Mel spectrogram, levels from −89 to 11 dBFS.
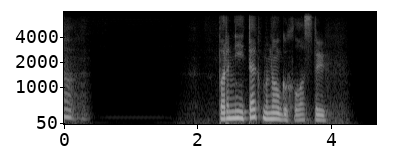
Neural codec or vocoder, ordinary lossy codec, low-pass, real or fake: codec, 16 kHz, about 1 kbps, DyCAST, with the encoder's durations; Opus, 32 kbps; 7.2 kHz; fake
